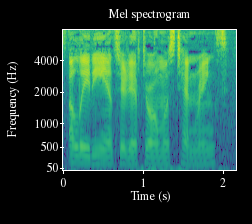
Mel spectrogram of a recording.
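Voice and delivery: plain reading voice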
